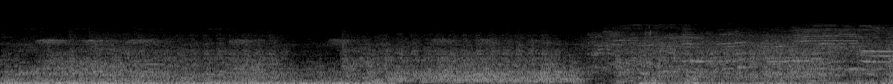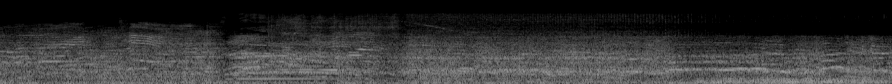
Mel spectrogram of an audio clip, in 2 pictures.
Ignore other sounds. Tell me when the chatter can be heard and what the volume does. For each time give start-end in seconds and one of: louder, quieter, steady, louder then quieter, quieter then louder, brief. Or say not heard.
0.0-17.8 louder.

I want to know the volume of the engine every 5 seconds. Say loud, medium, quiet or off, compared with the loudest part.
medium, loud, loud, loud.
